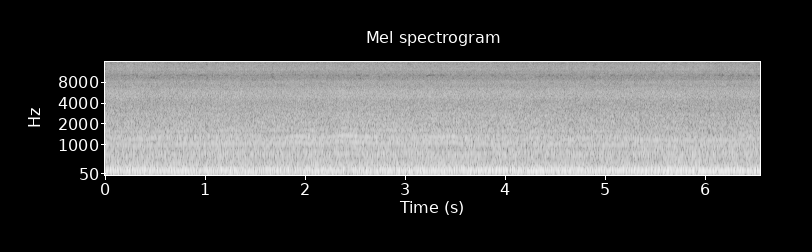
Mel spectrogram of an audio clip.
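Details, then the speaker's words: 1969 Pontiac Firebird V8 with fuel starvation to front carburetor bowl; tank cap was tight and built pressure, line changed, still no fuel to front bowl even with cap off: steady idle, even low rumble, faint high whistle; sounds good, cause unclear. "So if it, this ain't like working on my race car. Sounds good anyway."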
